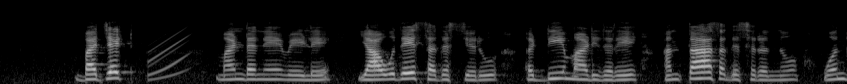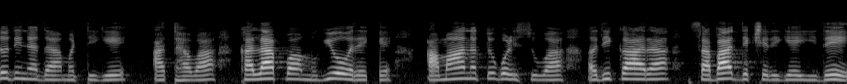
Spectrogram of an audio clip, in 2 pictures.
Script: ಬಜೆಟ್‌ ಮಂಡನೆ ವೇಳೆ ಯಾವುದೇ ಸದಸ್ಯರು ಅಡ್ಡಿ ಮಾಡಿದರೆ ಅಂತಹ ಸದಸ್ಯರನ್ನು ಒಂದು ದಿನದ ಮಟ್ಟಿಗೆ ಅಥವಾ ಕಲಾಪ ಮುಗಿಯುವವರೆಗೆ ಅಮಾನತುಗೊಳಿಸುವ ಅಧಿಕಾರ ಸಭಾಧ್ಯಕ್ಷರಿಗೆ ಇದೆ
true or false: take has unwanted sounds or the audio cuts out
true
